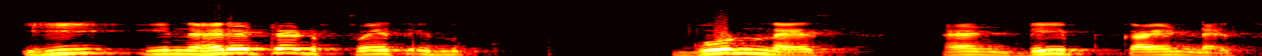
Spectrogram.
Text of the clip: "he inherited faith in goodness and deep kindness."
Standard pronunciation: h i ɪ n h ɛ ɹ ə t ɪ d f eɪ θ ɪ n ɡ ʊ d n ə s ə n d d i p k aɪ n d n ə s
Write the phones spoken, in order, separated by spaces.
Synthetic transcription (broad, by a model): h i ɪ n h ɛ ɹ ə t ɪ d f eɪ t ɪ n ɡ ʊ d n ə s ə n d d i p k aɪ n d n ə s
